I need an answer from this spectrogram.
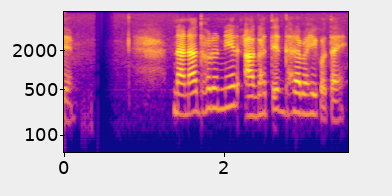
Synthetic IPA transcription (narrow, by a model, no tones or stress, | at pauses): e | nanad̪ʱɔɾoneɾaɡʱat̪eɾd̪ʱaɾabaɦikot̪ae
